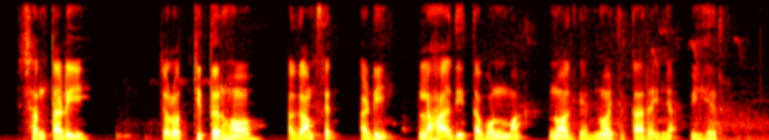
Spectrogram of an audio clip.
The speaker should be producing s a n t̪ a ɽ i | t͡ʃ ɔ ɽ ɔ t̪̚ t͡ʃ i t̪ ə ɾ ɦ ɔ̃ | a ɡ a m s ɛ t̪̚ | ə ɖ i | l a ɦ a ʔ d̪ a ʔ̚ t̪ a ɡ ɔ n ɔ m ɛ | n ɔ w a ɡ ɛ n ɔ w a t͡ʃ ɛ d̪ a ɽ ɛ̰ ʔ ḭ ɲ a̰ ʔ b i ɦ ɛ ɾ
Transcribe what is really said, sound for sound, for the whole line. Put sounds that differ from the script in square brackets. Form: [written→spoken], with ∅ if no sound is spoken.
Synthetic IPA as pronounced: s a n t̪ a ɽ i | t͡ʃ ɔ [ɽ→l] ɔ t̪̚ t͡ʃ i t̪ ə ɾ ɦ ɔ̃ | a ɡ a m s ɛ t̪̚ | ə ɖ i | l a ɦ a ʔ d̪ [a→i] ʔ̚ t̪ a [ɡ→b] ɔ n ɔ m [ɛ→a] | n ɔ w a ɡ ɛ n ɔ w a t͡ʃ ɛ [d̪→t̪] a [ɽ→ɾ] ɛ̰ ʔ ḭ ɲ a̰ ʔ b i ɦ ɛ ɾ

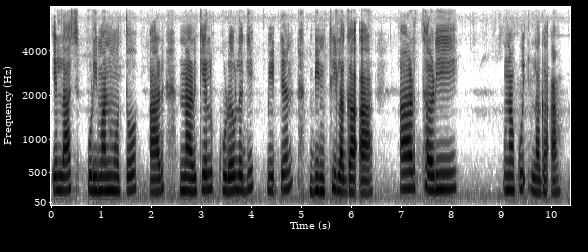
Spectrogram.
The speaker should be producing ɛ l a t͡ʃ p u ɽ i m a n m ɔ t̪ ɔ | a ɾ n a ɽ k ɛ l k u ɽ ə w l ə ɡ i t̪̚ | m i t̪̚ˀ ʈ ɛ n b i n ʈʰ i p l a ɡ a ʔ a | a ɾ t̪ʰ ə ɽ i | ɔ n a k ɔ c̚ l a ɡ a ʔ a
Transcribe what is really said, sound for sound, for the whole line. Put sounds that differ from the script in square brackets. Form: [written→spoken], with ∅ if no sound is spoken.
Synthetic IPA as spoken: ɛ l a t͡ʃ p u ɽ i m a n m ɔ t̪ ɔ | a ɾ n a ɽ k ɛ l k u ɽ ə w l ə ɡ i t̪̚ | m i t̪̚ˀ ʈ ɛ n b i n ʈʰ i [p→∅] l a ɡ a ʔ a | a ɾ t̪ʰ ə ɽ i | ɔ n a k [ɔ→u] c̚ l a ɡ a ʔ a

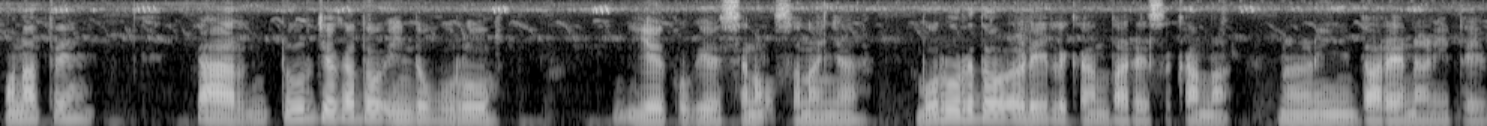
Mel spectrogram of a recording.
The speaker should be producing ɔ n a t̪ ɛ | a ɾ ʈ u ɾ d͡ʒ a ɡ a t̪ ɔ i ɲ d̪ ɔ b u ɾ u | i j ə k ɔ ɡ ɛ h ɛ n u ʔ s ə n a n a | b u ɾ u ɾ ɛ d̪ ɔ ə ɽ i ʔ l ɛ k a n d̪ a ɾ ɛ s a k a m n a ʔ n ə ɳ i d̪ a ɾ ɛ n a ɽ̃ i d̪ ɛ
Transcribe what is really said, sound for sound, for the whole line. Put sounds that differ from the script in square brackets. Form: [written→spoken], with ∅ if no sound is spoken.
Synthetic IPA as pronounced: ɔ n a t̪ ɛ | a ɾ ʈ u ɾ d͡ʒ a ɡ a [t̪→d̪] ɔ i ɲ d̪ ɔ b u ɾ u | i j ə k ɔ ɡ ɛ [h→s] ɛ n [u→ɔ] ʔ s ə n a [n→ɲ] a | b u ɾ u ɾ ɛ d̪ ɔ ə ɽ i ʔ l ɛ k a n d̪ a ɾ ɛ s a k a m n a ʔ n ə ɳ i d̪ a ɾ ɛ n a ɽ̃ i [d̪→t̪] ɛ

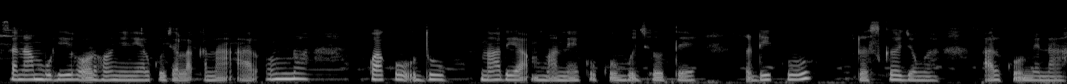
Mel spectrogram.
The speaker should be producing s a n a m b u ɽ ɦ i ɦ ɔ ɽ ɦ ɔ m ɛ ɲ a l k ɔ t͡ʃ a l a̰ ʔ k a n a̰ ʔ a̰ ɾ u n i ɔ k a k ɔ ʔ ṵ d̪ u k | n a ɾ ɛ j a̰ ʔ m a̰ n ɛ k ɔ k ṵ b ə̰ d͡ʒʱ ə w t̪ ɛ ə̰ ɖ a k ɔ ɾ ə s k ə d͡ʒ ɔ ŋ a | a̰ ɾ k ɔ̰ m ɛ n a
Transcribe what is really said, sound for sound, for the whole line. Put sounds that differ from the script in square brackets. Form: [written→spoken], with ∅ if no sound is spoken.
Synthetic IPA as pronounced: s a n a m b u ɽ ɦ i ɦ ɔ ɽ ɦ ɔ [m→ɲ] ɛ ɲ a l k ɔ t͡ʃ a l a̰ ʔ k a n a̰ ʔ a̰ ɾ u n [i→a] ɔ k a k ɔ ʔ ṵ d̪ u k | n a ɾ ɛ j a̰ ʔ m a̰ n ɛ k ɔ k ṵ b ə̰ d͡ʒʱ ə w t̪ ɛ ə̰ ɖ [a→i] k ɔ ɾ ə s k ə d͡ʒ ɔ ŋ a | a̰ ɾ k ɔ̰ m ɛ n a

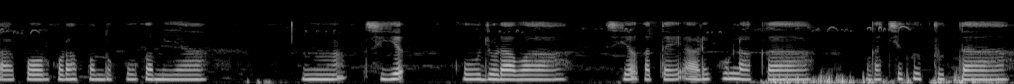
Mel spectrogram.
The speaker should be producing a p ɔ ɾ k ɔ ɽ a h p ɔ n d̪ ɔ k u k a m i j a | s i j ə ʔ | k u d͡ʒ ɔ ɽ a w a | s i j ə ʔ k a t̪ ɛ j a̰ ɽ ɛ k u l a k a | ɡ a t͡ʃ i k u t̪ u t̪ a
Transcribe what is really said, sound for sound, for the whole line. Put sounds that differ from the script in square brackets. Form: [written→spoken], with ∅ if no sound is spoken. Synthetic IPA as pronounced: a p ɔ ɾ k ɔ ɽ a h p ɔ n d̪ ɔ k u k a m i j a | s i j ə ʔ | k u d͡ʒ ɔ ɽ a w a | s i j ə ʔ k a t̪ ɛ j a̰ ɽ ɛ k u l a k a | ɡ a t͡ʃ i k u t̪ u t̪ a

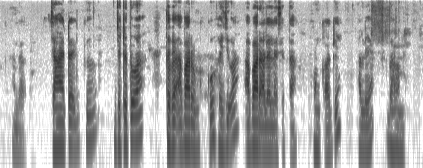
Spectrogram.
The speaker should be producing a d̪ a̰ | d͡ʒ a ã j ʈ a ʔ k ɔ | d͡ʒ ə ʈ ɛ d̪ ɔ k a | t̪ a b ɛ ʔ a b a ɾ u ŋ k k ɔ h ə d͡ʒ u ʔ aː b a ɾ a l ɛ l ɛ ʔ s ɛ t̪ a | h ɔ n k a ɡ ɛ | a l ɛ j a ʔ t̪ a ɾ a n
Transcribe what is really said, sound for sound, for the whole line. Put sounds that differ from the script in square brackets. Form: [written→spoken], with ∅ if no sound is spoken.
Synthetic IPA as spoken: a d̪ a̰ | d͡ʒ a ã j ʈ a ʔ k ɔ | d͡ʒ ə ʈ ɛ [d̪→t̪] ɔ [k→ʔ] a | t̪ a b ɛ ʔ a b a ɾ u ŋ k k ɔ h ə d͡ʒ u ʔ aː b a ɾ a l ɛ l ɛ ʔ s ɛ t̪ a | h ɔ [n→ŋ] k a ɡ ɛ | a l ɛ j a ʔ [t̪→d̪] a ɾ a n

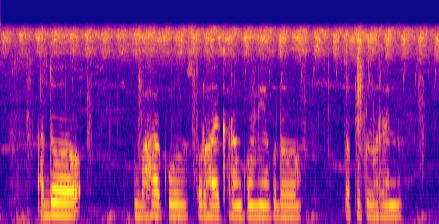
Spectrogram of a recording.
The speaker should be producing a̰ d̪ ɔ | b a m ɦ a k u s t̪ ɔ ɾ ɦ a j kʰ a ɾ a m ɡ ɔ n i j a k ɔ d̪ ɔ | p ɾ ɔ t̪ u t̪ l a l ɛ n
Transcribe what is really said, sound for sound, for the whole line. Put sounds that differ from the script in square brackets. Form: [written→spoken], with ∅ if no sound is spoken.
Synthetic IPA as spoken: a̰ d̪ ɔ | b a [m→∅] ɦ a k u s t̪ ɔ ɾ ɦ a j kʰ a ɾ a m [ɡ→k] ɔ n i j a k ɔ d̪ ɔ | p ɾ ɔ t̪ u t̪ l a [l→ɾ] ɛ n

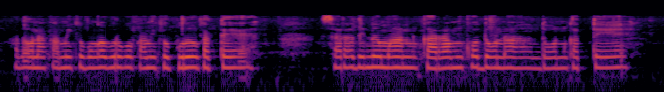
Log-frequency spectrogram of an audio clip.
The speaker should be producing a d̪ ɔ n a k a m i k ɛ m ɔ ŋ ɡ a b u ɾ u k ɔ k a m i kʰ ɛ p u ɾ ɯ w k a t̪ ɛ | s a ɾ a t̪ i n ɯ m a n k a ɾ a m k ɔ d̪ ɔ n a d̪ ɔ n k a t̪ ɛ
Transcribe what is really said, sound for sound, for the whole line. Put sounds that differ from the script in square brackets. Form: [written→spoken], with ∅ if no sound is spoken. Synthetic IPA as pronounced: a d̪ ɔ n a k a m i k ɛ [m→b] ɔ ŋ ɡ a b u ɾ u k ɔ k a m i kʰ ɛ p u ɾ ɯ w k a t̪ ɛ | s a ɾ a [t̪→d̪] i n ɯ m a n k a ɾ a m k ɔ d̪ ɔ n a d̪ ɔ n k a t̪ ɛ

